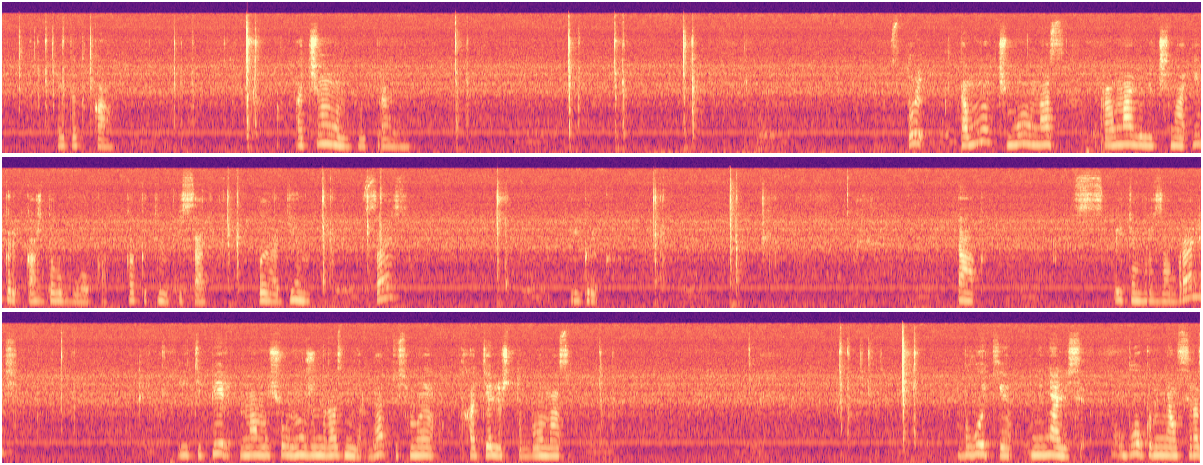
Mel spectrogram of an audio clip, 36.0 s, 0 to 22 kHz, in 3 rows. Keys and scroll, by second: 0.2 Right, 1.8 Right, 2.5 Return, 4.6 k, 5.7 =, 6.2 k, 13.8-15.7 typing, 17.0 Tab, 18.6 ., 19.3 y, 24.6 Up, 30.0 Up, 32.4 End, 33.0 Return.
